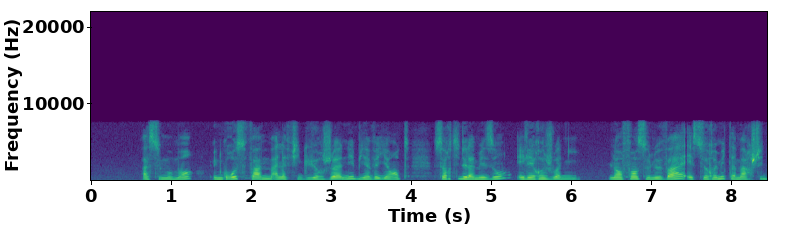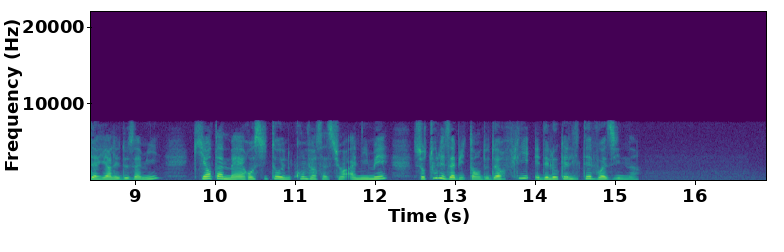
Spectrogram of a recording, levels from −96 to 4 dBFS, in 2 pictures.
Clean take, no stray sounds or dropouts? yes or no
yes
